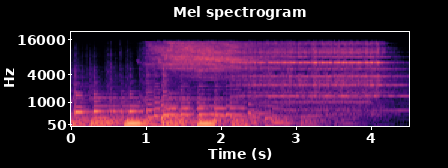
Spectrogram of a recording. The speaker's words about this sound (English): The school bell rang.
